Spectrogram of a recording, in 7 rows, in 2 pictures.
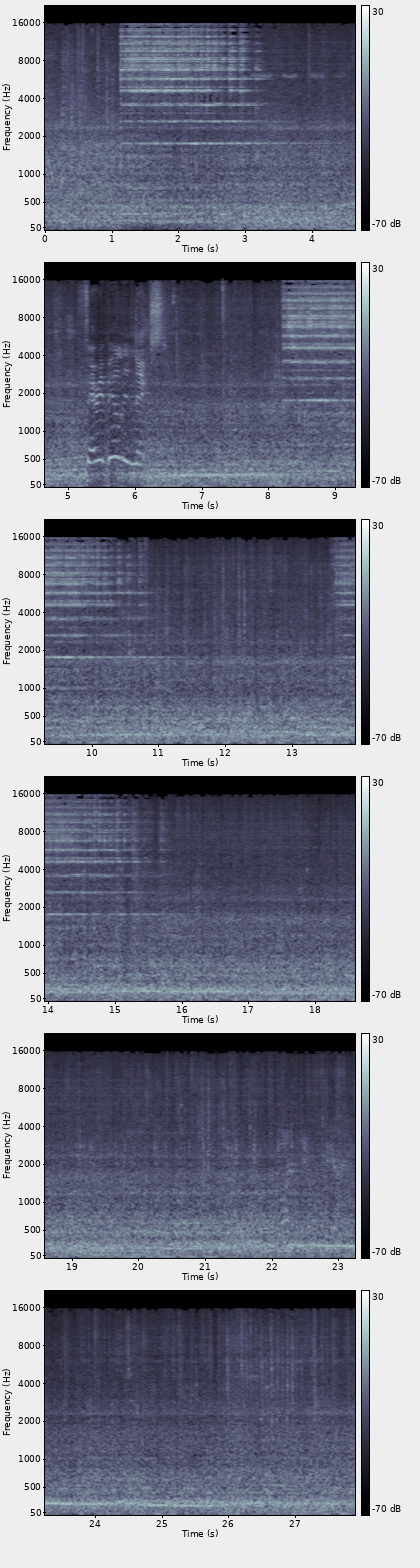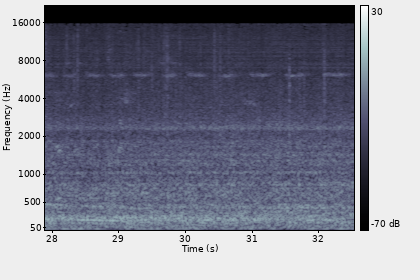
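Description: Ex-Philadelphia 1947 PCC streetcar running along street track, heard from inside the car, with a steady running noise and a motor whine that rises and falls in pitch. Three high-pitched ringing squeals of about two seconds each come about a second in, about eight seconds in and about fourteen seconds in.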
